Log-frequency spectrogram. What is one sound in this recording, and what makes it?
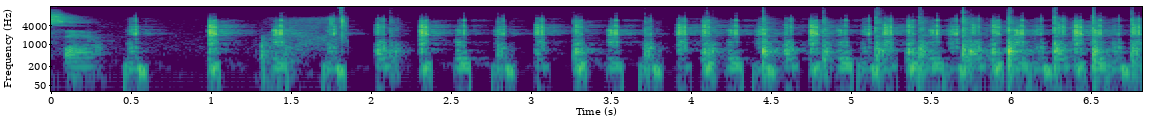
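An alarm clock ticks rapidly and steadily.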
